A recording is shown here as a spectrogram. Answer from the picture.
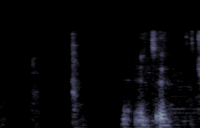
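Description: A short soft click, then a faint, distant voice answering in the second half, a student replying from the room.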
